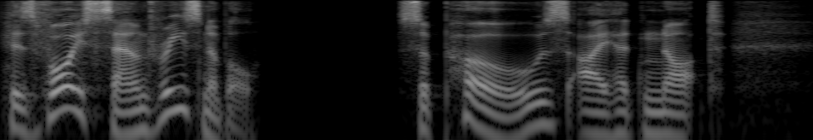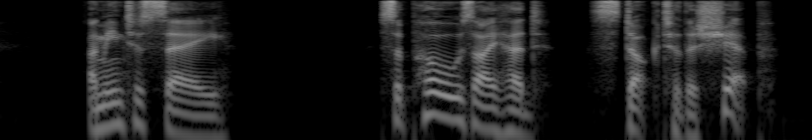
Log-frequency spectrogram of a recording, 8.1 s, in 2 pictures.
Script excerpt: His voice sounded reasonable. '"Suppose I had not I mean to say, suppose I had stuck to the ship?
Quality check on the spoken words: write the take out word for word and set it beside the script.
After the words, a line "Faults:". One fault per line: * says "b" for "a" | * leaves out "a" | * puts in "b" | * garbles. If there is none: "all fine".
His voice sound reasonable. '"Suppose I had not I mean to say, suppose I had stuck to the ship?
Faults:
* says "sound" for "sounded"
